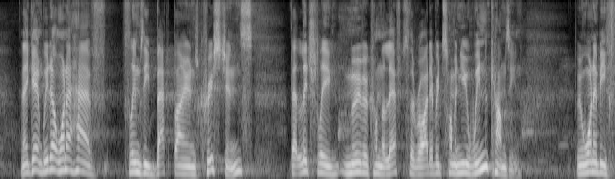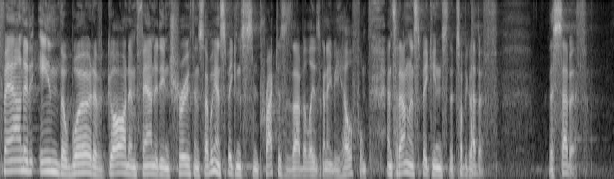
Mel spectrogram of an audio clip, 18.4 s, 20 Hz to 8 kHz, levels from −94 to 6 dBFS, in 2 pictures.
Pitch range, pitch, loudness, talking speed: 120-155 Hz, 135 Hz, -18 LUFS, 230 wpm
